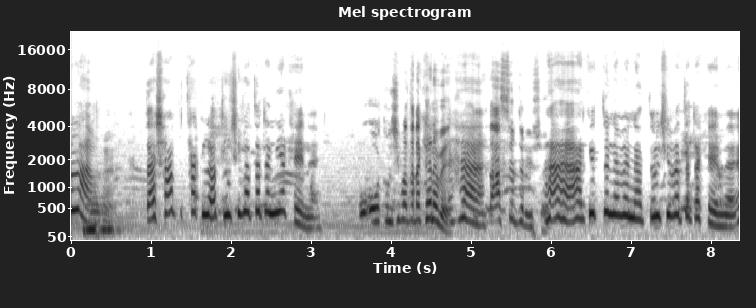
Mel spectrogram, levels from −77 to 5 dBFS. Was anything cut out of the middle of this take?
no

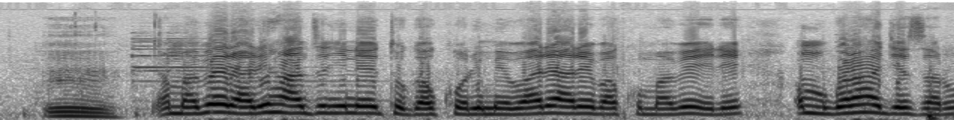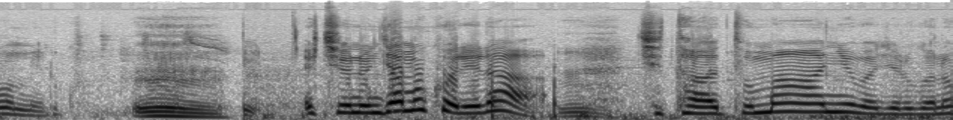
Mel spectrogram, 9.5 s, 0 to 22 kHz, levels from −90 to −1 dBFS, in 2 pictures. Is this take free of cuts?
no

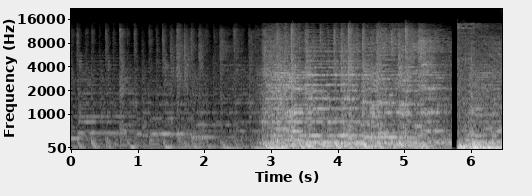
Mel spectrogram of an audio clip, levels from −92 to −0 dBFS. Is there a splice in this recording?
no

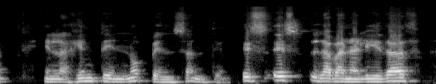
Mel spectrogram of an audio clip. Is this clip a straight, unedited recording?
no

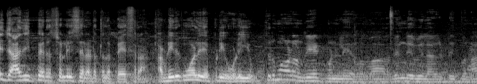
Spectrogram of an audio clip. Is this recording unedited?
no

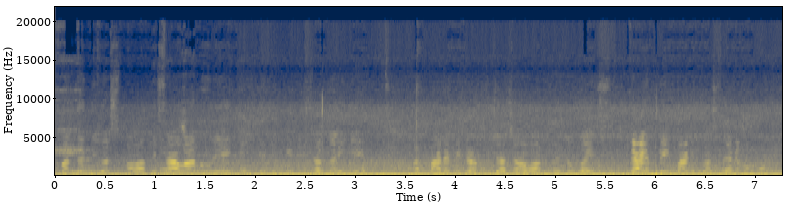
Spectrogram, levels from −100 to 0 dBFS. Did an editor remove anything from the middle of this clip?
no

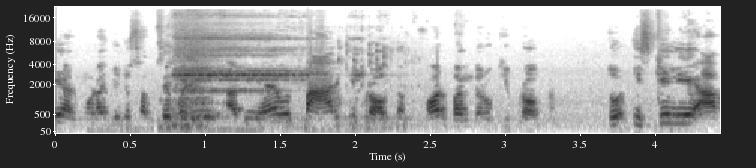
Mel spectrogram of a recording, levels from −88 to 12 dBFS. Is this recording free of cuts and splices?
yes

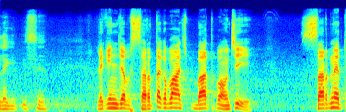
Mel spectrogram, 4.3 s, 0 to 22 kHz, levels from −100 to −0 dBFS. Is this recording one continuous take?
no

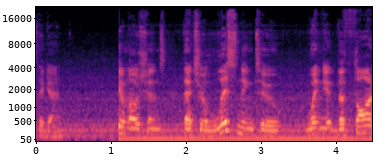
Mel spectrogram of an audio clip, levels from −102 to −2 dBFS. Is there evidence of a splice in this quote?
yes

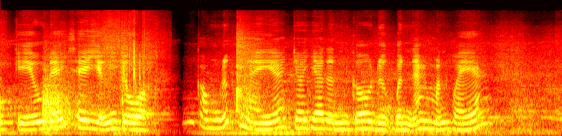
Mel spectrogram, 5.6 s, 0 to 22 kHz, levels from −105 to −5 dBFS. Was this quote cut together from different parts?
yes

